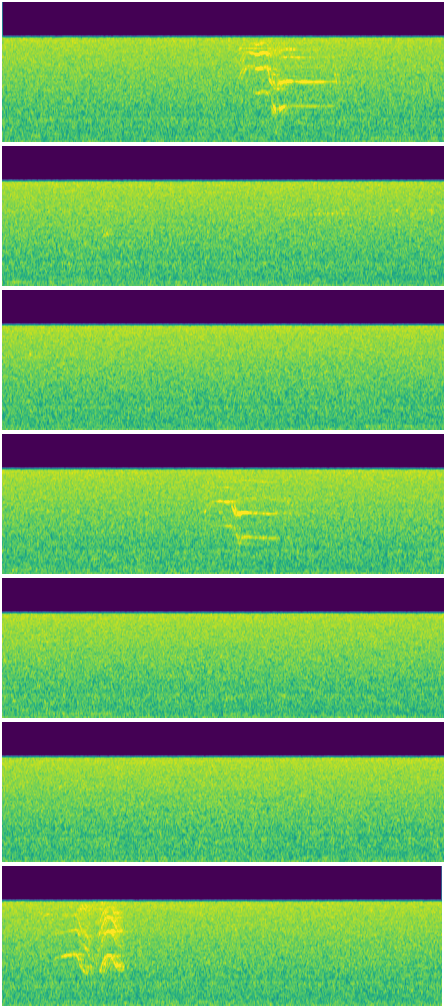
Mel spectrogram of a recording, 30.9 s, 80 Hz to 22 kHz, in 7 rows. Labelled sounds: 2.4	3.3	killer whale, northern resident, G clan, call N23i, 0.86 to 5.8 kHz
15.3	16.1	killer whale, northern resident, G clan, call N23i, 0.93 to 5.7 kHz
27.0	27.8	killer whale, northern resident, G clan, 1.0 to 1.8 kHz

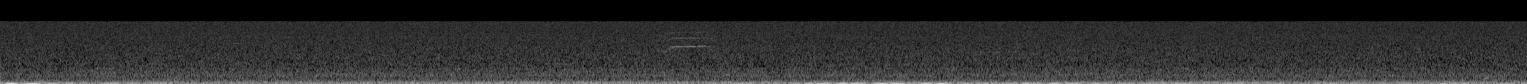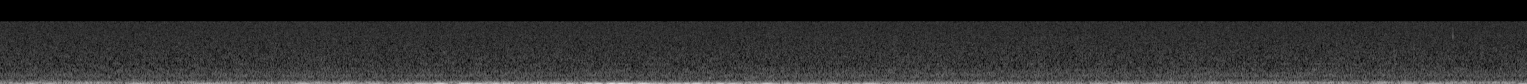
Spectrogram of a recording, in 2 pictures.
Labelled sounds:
6.7	7.1	killer whale, northern resident, G clan, call N23i, 2.0 to 3.5 kHz

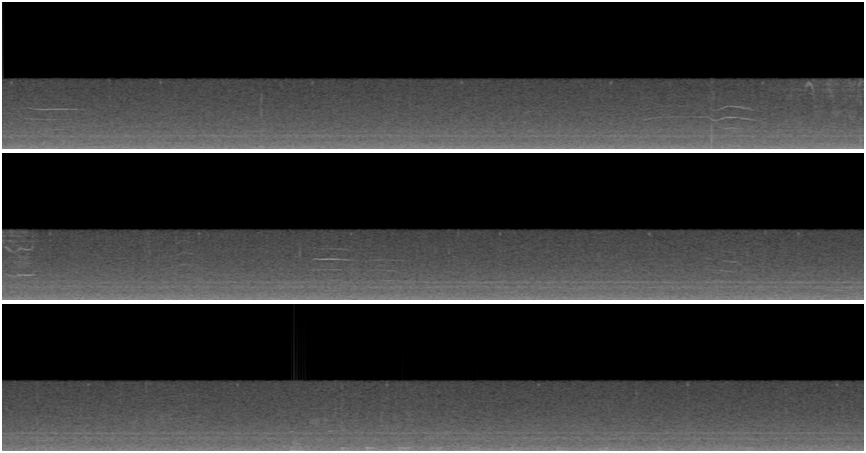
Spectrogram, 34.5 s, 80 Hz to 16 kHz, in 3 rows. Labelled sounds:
0.0	1.4	killer whale, southern resident, call S16, 1.8 to 4.9 kHz
8.3	10.3	killer whale, 1.5 to 5.2 kHz
10.4	12.2	killer whale, southern resident, 2.2 to 8.0 kHz
13.6	14.2	killer whale, 1.4 to 8.0 kHz
15.5	16.3	killer whale, southern resident, call S16, 1.6 to 5.9 kHz
16.3	17.0	killer whale, southern resident, 1.6 to 4.7 kHz
20.6	21.6	killer whale, 1.1 to 5.9 kHz
26.7	33.5	abiotic sound, 0 to 1.1 kHz

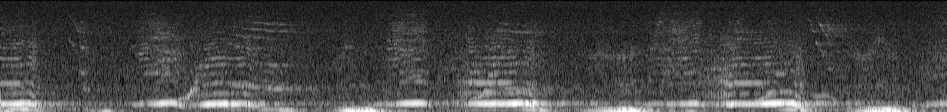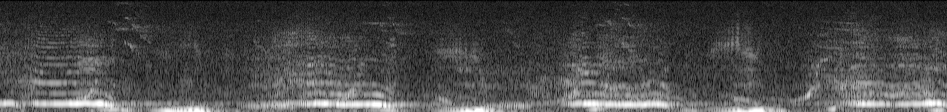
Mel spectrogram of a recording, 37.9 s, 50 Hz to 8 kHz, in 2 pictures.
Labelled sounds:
0.2	0.7	humpback whale, 1.3 to 2.6 kHz
2.7	5.8	humpback whale, 0.80 to 4.4 kHz
6.9	7.1	humpback whale, 2.1 to 2.3 kHz
7.7	8.6	humpback whale, 0.80 to 4.4 kHz
9.2	10.7	humpback whale, 0.80 to 3.5 kHz
13.7	14.0	humpback whale, 1.0 to 1.2 kHz
14.5	15.5	humpback whale, 0.80 to 2.6 kHz
19.2	22.8	humpback whale, 0.80 to 7.4 kHz
24.0	24.2	humpback whale, 0.93 to 1.1 kHz
24.8	25.3	humpback whale, 0.80 to 1.5 kHz
26.2	27.1	humpback whale, 1.5 to 4.4 kHz
27.6	28.6	humpback whale, 1.1 to 2.1 kHz
30.1	31.3	humpback whale, 0.80 to 4.5 kHz
31.8	32.1	humpback whale, 0.80 to 0.93 kHz
33.2	34.1	humpback whale, 1.5 to 2.5 kHz
35.3	36.4	humpback whale, 0.80 to 4.4 kHz
36.7	37.2	humpback whale, 2.5 to 2.9 kHz
37.5	37.8	humpback whale, 1.2 to 1.3 kHz

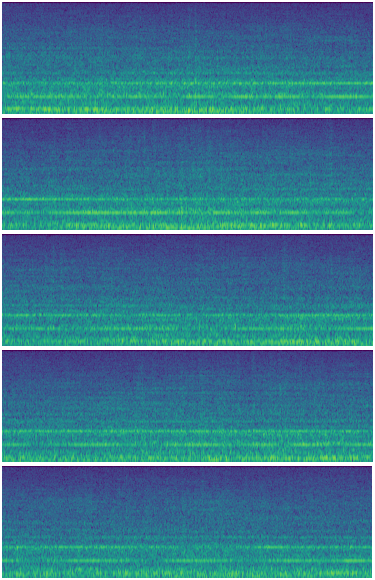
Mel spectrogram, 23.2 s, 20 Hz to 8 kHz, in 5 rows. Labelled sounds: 4.0	4.3	vessel noise, 2.9 to 3.1 kHz

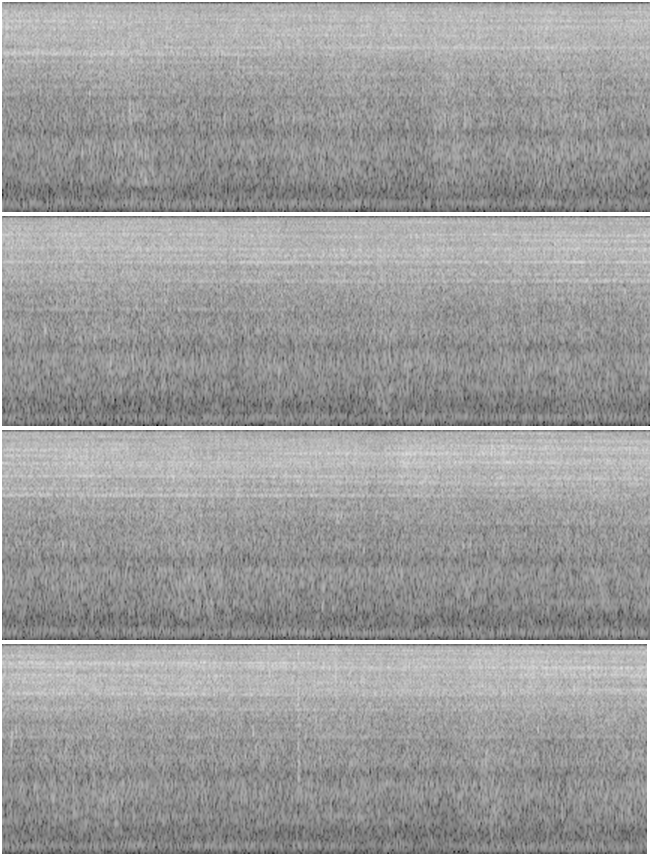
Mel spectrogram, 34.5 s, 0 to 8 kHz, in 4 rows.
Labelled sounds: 1.1	1.7	vessel noise, 4.0 to 4.3 kHz

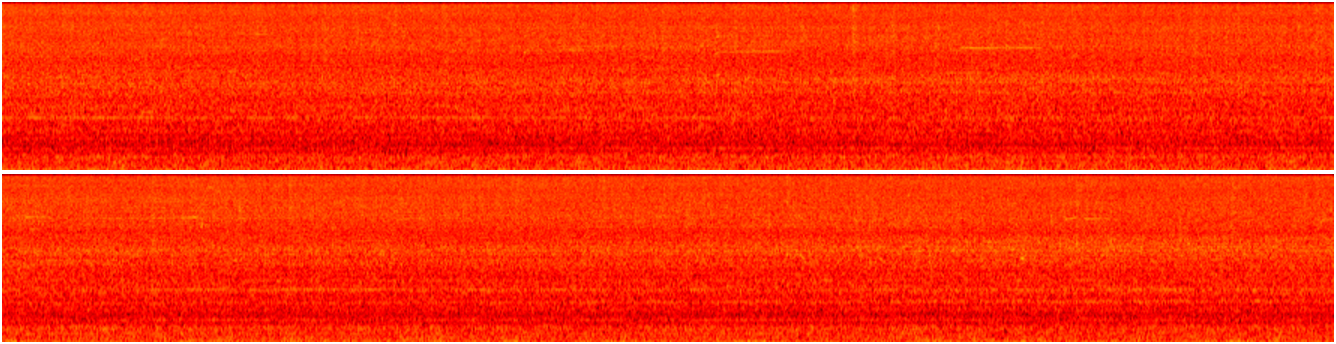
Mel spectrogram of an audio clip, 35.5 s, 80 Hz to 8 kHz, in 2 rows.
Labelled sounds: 12.8	13.2	killer whale, southern resident, 3.4 to 3.5 kHz

